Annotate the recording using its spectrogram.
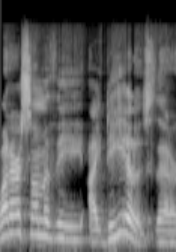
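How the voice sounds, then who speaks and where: A man's high voice at a fairly slow pace, with very wide pitch swings. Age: 60s. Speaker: art historian, professor. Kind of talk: lecture. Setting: library meeting room with audience and zoom.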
